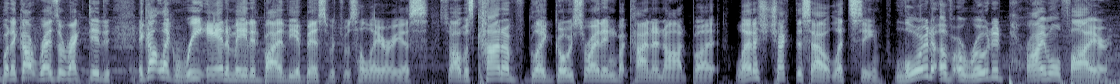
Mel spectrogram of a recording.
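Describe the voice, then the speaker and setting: A man hosting game lore commentary as a streamer, speaking in an enthusiastic, conversational manner. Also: fairly high pitch. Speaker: content creator hosting a game lore reaction. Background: background music.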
